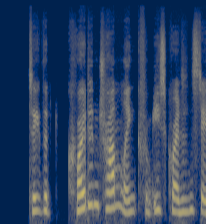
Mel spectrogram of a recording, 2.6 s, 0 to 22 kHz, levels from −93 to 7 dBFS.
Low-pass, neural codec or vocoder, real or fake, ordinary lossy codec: 19.8 kHz; codec, 44.1 kHz, 2.6 kbps, DAC; fake; none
